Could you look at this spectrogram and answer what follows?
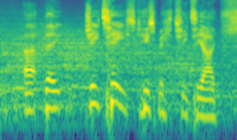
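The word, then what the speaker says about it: Giti: the GT excuse me GT reading it literally gii TI is the name of the Tha company and it's pronounced GT g g uh tire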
